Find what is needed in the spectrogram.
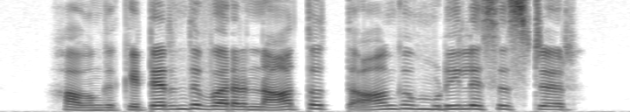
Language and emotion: Tamil, disgusted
